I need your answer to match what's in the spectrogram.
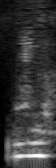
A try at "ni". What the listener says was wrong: Ni. Ça monte. Ni, ce n'est pas ni.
